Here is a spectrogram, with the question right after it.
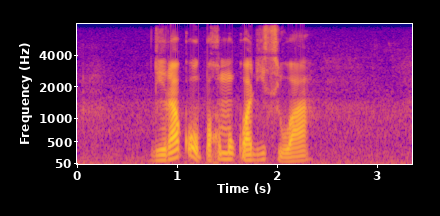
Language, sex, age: Tswana, male, 23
